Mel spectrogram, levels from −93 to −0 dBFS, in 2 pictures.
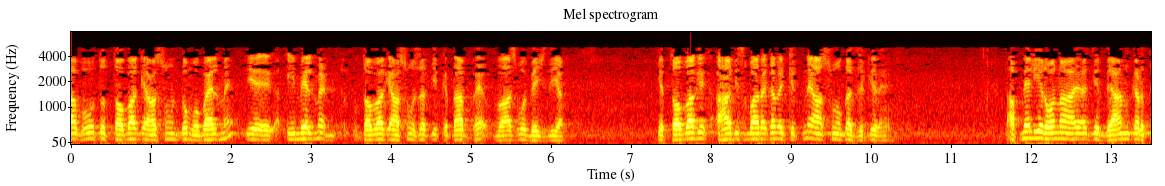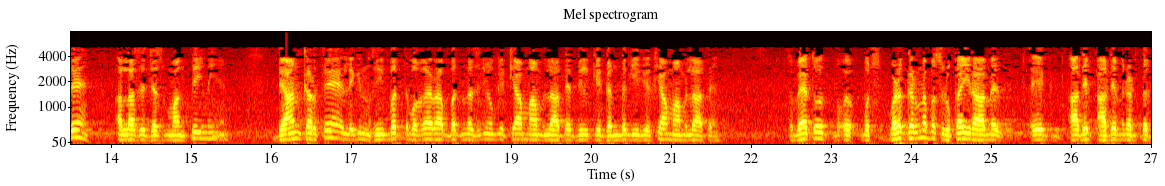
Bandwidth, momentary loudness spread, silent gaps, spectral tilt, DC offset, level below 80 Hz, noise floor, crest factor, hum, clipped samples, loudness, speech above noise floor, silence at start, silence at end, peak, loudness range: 5.4 kHz; 9 LU; none; -9 dB/octave; under 0.1%; -50 dBFS; -44 dBFS; 20 dB; none; under 0.1%; -19 LUFS; 25 dB; 0 s; 0 s; 0 dBFS; 3 LU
